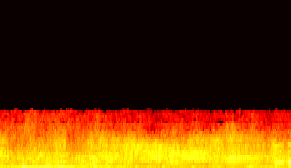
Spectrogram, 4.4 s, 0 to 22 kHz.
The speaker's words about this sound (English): harsh slowing. It's like that the 47 car cut a tire because he makes contact with the wall.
